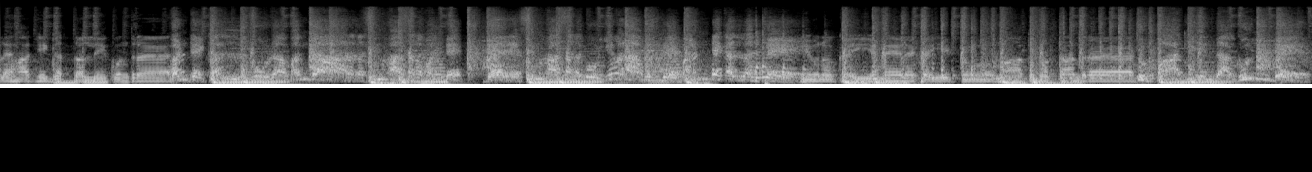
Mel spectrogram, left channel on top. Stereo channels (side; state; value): right; silent; 69 dB below the other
